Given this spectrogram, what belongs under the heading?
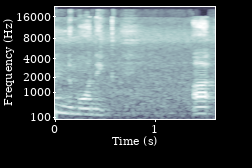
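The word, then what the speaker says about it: mnemonic: उसको हम बोलते हैं निमोनिक इसकी स्पेलिंग इंपोर्टेंट है जोक एम से स्टार्ट होती है एन से नहीं क्या स्पेलिंग है एम एन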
